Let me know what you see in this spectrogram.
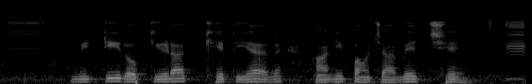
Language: Maithili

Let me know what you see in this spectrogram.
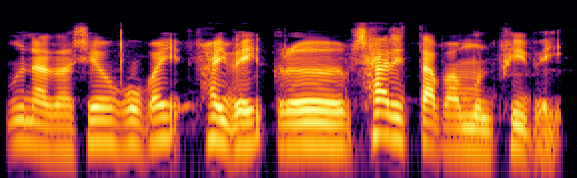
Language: Bodo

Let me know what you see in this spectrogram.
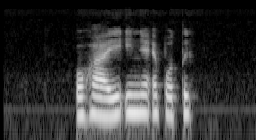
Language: Guarani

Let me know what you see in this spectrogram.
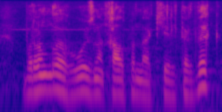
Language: Kazakh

